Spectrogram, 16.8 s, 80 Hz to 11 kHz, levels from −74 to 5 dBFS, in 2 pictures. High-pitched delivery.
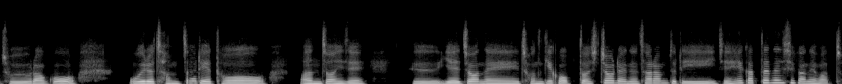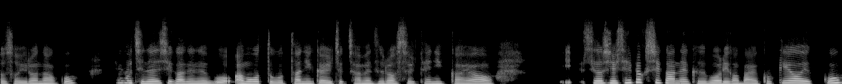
Yes: high, 215 Hz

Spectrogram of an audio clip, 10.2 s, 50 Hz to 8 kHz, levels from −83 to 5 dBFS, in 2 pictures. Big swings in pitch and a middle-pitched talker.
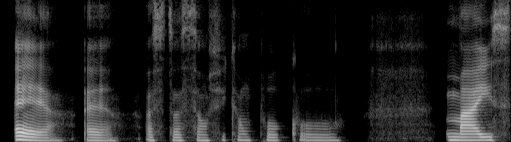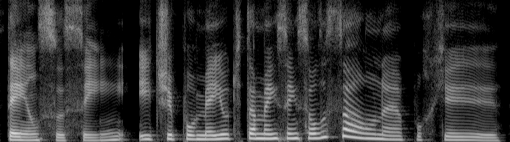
Yes: wide, 6.2 semitones; medium, 180 Hz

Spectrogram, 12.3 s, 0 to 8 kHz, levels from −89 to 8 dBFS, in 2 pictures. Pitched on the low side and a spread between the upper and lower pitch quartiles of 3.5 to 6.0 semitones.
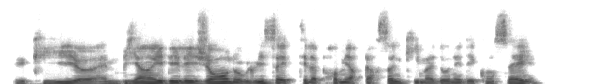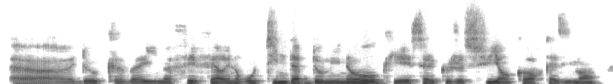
No: low, 110 Hz; narrow, 2.6 semitones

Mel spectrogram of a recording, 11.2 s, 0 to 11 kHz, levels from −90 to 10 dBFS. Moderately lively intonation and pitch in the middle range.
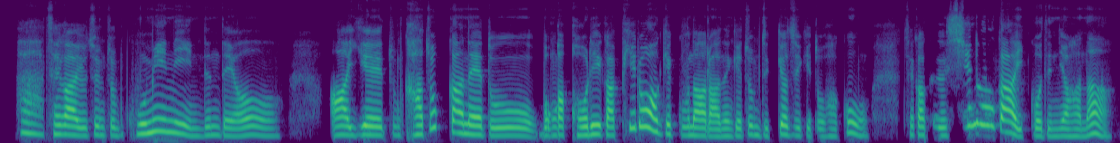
No: average, 3.5 semitones; high, 195 Hz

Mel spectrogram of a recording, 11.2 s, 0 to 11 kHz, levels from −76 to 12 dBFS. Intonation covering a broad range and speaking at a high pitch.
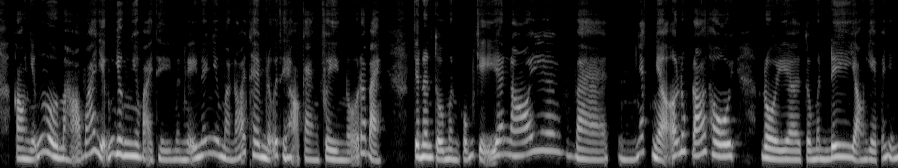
Yes: wide, 5.9 semitones; high, 210 Hz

